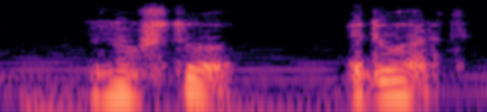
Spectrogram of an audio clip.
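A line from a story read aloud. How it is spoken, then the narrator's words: Exclaiming. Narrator (Russian): воскликнула Элен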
